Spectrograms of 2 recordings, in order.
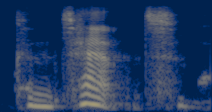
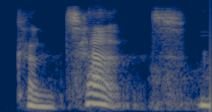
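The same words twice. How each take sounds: First: The stress is on the second syllable. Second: The stress is on the second syllable.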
